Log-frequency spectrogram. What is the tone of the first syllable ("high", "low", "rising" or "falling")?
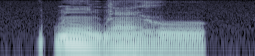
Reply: falling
